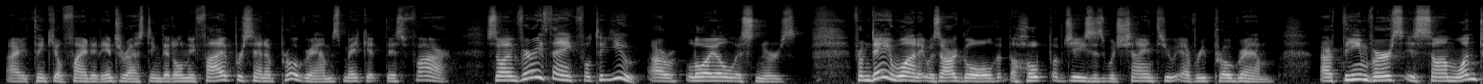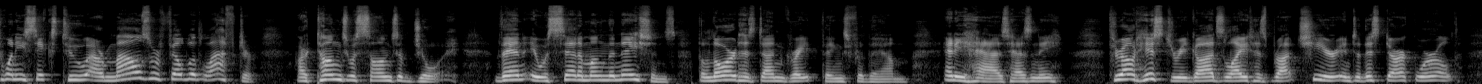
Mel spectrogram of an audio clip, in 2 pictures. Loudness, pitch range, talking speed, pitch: -22 LUFS, 150-200 Hz, 185 wpm, 170 Hz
